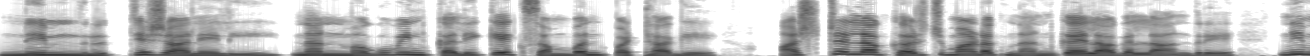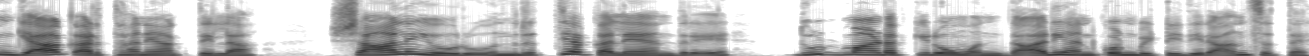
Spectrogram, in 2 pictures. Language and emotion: Kannada, disgusted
